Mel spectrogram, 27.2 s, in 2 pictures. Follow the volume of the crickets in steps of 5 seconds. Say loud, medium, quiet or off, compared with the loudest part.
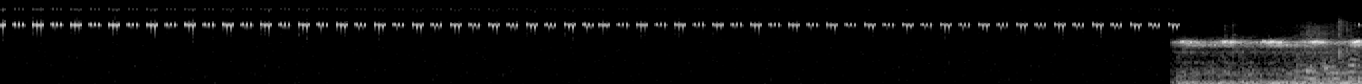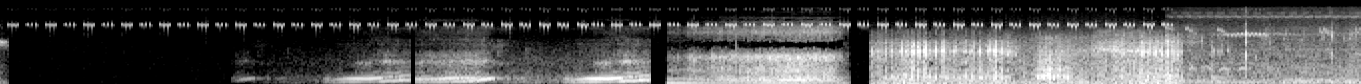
medium, quiet, medium, medium, loud, loud.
